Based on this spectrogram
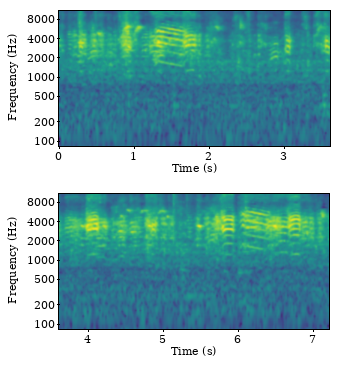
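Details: Male double-barred (owl) finch in a show cage, training for shows, singing soft, nasal, rapidly repeated notes and short slurred phrases, with wingbeat flutters and other small-finch chatter in the background.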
